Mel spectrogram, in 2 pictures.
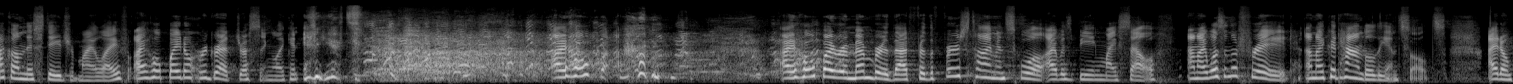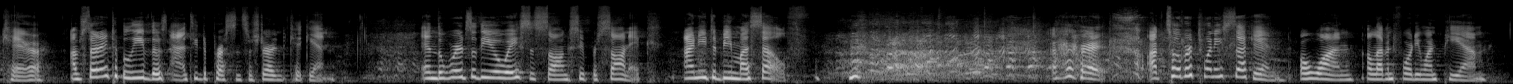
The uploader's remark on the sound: Recorded live at the Park Theatre in Winnipeg, MB.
